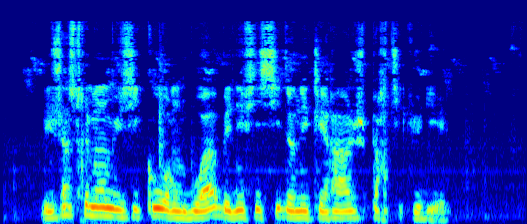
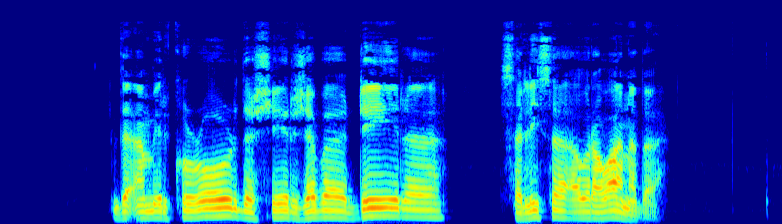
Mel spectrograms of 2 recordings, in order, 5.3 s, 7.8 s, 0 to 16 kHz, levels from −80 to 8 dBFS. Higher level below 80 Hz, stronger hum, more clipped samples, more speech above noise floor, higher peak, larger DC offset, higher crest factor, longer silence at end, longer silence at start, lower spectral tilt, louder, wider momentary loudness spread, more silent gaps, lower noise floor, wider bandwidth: first, -50 dBFS vs -58 dBFS; neither; neither; second, 40 dB vs 62 dB; second, -6 dBFS vs -2 dBFS; neither; about the same, 16 dB vs 20 dB; second, 0.8 s vs 1.2 s; second, 0.4 s vs 1.15 s; about the same, -5 dB/octave vs -5 dB/octave; about the same, -21 LUFS vs -19 LUFS; about the same, 14 LU vs 13 LU; neither; second, -60 dBFS vs -81 dBFS; about the same, 11.5 kHz vs 11.5 kHz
